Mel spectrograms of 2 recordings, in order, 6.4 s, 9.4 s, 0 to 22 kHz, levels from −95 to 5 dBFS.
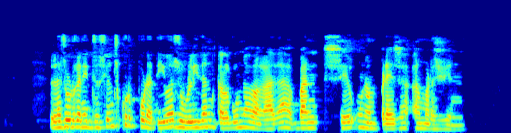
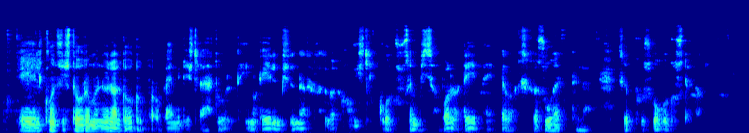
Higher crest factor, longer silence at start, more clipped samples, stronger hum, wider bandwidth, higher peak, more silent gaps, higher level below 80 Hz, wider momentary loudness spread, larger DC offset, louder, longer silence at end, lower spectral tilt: about the same, 20 dB vs 24 dB; first, 0.65 s vs 0.1 s; neither; neither; second, 7.8 kHz vs 10.5 kHz; first, -6 dBFS vs -28 dBFS; neither; first, -66 dBFS vs -86 dBFS; second, 8 LU vs 14 LU; neither; first, -25 LUFS vs -50 LUFS; about the same, 0.6 s vs 0.6 s; first, -5.5 dB/octave vs -2.5 dB/octave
